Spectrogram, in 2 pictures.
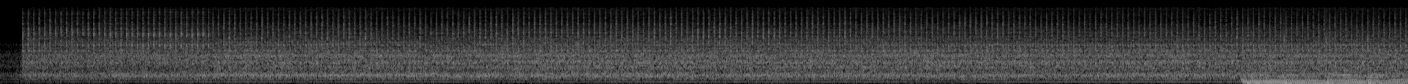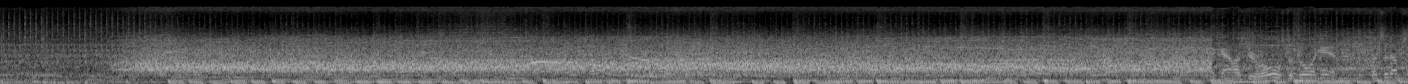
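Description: A Kodak Analyst film projector running with a steady mechanical whir. About twelve seconds in, music with a low beat comes in, and a few seconds later a loud, steady rush of noise joins it until near the end.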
